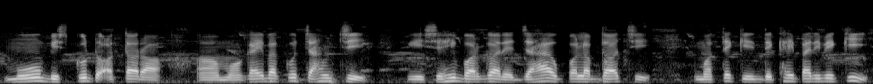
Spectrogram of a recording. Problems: constant background noise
